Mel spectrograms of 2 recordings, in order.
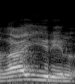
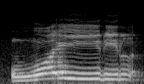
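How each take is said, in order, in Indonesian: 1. Bunyi pertamanya ringan dan tipis. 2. Bunyi pertamanya berat dan tebal. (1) "huruf gha tidak tebal" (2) "gha huruf tebal"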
